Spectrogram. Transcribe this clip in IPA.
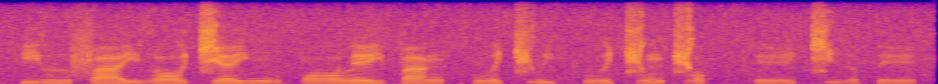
jɯː˧faː˩j lɔː˥˨t͡ɕɛː˧jŋu˩˧ pɔː˧le˥˨jpaː˧˩ŋkʰu˧ə̯ t͡ɕu˩jpʰu˧ə̯ t͡ɕo˥˨mt͡ɕɔː˥˨k̚ pʰeː˩ t͡ɕi˩˧ə̯t̪e˩

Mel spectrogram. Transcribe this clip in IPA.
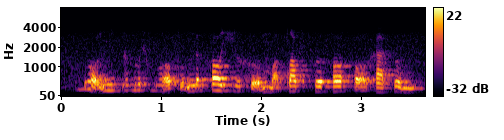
bʱɔ̰ɲu ɡəɡʷex bʱɔ̰fo̰ŋə hɔçʊ xo̰mɔ̰ tˤʊfkʊhɔ hɔ̰xakʊm

